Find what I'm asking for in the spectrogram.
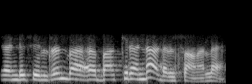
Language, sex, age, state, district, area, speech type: Malayalam, female, 18-30, Kerala, Wayanad, rural, conversation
